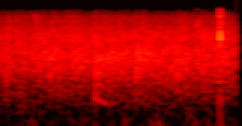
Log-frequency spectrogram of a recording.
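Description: A crowd applauds, with dense, continuous clapping that holds a steady level for the whole stretch. No voices are heard over it.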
